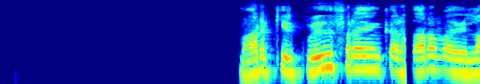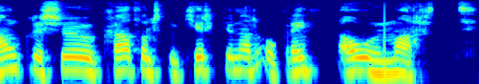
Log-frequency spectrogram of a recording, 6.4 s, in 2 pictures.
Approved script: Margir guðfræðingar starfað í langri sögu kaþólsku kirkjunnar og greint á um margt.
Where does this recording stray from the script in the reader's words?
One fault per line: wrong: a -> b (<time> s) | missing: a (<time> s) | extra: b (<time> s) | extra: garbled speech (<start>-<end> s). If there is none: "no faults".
no faults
